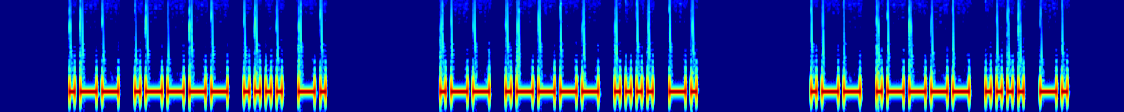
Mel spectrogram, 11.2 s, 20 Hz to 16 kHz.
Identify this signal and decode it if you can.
Morse code, heard as a keyed tone, about 22 wpm, 700 Hz. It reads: W1HN W1HN W1HN
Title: USA Call Signs - 4 Characters - Repeated 3x - 22wpm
